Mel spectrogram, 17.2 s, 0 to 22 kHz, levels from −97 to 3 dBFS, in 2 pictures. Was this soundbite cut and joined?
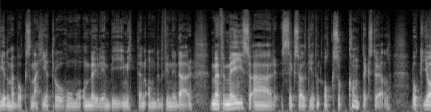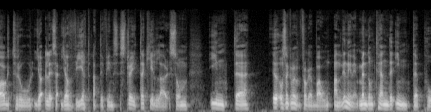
no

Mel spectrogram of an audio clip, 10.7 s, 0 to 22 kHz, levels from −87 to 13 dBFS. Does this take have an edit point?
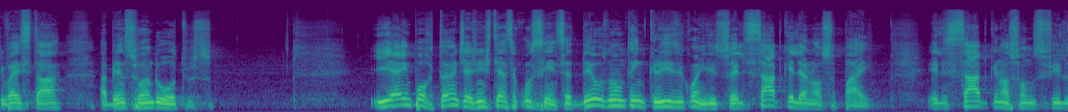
no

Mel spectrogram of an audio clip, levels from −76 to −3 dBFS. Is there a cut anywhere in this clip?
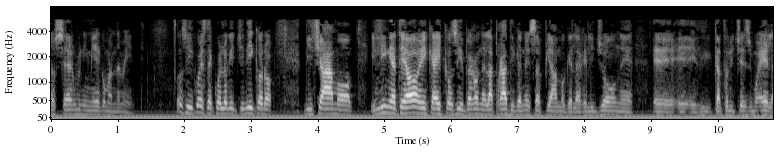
yes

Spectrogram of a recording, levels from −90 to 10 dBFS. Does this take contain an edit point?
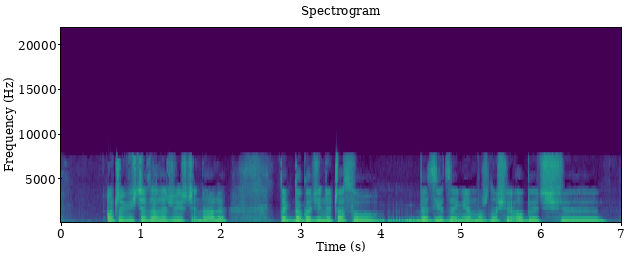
yes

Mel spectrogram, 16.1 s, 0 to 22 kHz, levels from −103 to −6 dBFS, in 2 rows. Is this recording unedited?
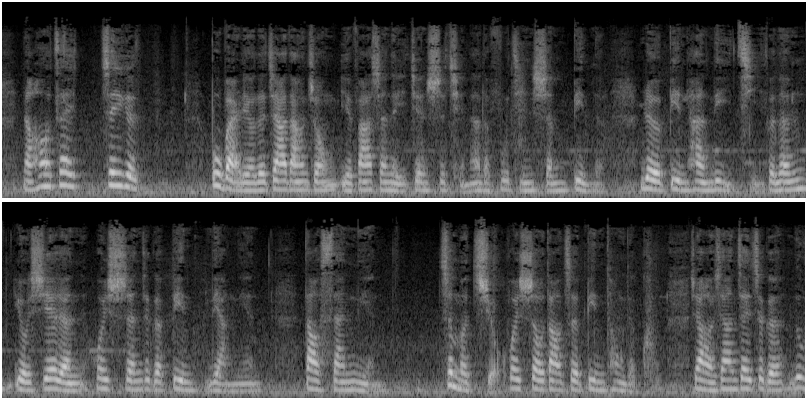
no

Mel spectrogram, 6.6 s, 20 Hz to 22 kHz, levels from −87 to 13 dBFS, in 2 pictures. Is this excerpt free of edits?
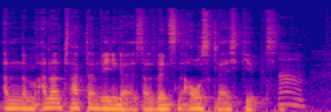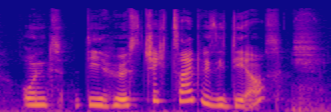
no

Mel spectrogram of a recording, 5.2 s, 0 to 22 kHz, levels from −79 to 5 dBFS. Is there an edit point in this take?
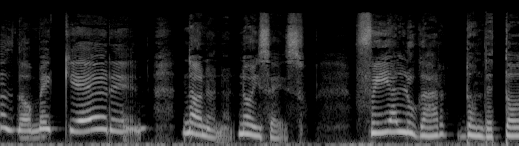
yes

